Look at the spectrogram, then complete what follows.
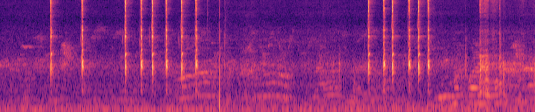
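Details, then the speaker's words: Honda XRM motorcycle that suddenly won't start, suspected water exposure, starter relay cleaned, ignition on: sharp dry clicks in two quick bursts with no motor spinning; starter relay chatters but starter never turns. "Tumutunog yung relay."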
